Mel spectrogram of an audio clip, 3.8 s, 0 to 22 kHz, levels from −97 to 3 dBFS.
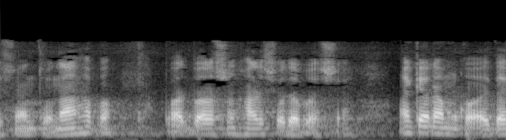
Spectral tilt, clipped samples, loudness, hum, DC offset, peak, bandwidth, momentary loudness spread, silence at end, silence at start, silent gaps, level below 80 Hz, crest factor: -5.5 dB/octave; under 0.1%; -20 LUFS; none; under 0.1%; -4 dBFS; 7.8 kHz; 13 LU; 0 s; 0 s; none; -64 dBFS; 18 dB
